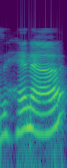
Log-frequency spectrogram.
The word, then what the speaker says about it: Hina: new I'm your teacher my name is pronounced as henna and I am from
